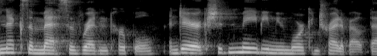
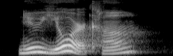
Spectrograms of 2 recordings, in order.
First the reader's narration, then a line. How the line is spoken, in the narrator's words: Stiles asks lazily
